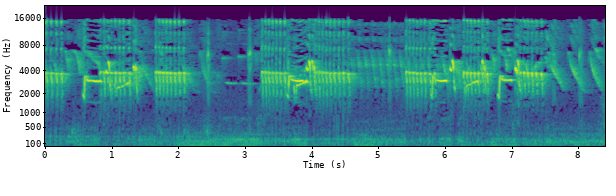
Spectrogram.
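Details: Female prinia calling persistently in narung style, a recording used to lure males: short bursts of rapid, buzzy, metallic high notes, roughly one phrase a second with brief pauses between, over a faint low hum.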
